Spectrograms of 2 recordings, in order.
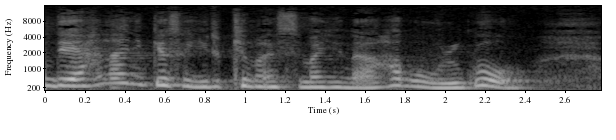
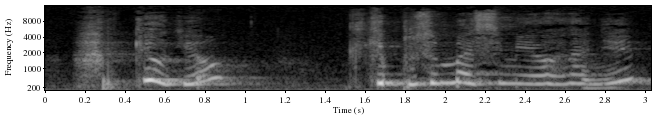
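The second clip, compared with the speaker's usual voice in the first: much higher, rising, tearful question; tearful disbelief; 8 semitones higher than usual. Retold or imitated. A weeping woman asks God what he means. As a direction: cry out the question in shock. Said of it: "울면서 제가".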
